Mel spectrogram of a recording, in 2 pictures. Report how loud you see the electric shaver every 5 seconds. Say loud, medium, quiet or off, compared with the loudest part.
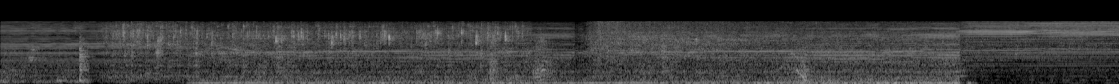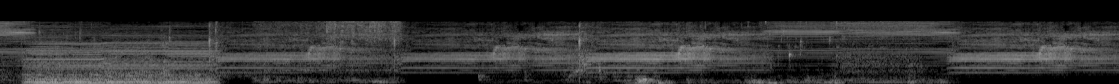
medium, loud, loud, loud, loud.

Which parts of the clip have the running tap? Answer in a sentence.
You can hear the running tap from 0.0 to 15.2 s and from 17.5 to 20.7 s.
